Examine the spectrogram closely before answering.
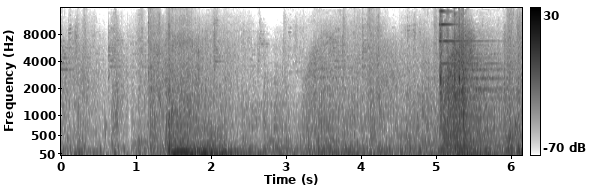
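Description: Weapons clash and magic blasts burst in a fight.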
